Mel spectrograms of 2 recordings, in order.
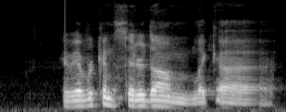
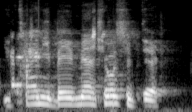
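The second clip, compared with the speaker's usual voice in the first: higher, louder heckling; loud mocking taunt; 7 semitones higher, 6 dB louder than usual. Real, not acted. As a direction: jeer at him insistently. Goading and mocking the host.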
